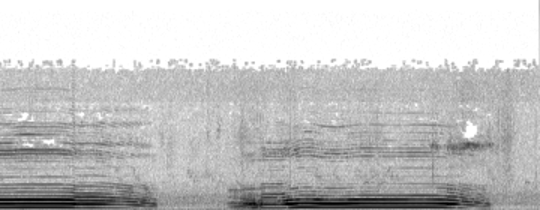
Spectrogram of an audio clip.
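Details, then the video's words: Siren-imitating howls from Phoenix, an Alaskan Malamute copying fire trucks, which he rarely did. Two long, steady, rich-toned howls each hold one pitch for over a second before dropping away, with a brief breathy pause between them. "Alaskan Malamute 'Phoenix' imitates fire trucks!"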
